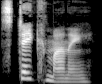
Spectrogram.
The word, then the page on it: stake money: American English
